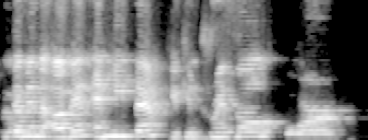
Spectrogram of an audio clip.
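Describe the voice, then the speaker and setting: A woman with a bright, sharp tone speaks with fairly even intonation amid audible room echo. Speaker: rebbetzin cooking demonstrator. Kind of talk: cooking demonstration. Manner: casual, hesitant with fillers.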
